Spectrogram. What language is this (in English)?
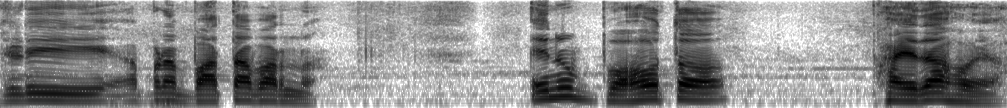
Punjabi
